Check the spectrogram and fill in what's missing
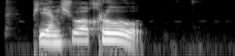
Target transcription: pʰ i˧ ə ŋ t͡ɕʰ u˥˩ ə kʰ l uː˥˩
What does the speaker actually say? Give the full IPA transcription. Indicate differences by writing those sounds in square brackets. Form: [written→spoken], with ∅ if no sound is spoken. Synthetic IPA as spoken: pʰ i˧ ə ŋ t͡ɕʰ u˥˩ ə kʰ [l→ɾ] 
